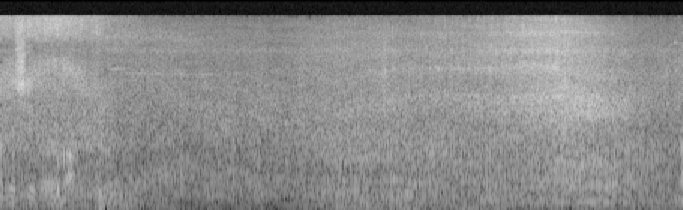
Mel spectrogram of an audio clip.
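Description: Traffic noise hums steadily outdoors.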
